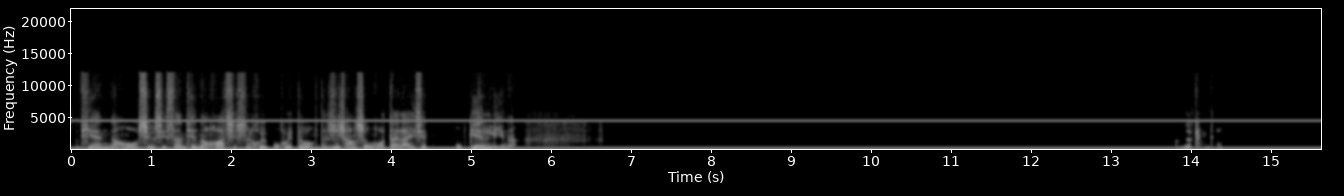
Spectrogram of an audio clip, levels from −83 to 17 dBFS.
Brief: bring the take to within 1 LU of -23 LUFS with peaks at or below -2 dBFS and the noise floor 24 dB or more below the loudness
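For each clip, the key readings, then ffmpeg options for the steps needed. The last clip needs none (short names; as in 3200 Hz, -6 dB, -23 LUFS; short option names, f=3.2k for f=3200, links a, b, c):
hum 60 Hz; harmonics up to 300 Hz; hum level -31 dBFS; steady tone 4500 Hz; tone level -34 dBFS; loudness -29.0 LUFS; peak -8.5 dBFS; loudness target -23.0 LUFS
-> -af "bandreject=f=60:t=h:w=4,bandreject=f=120:t=h:w=4,bandreject=f=180:t=h:w=4,bandreject=f=240:t=h:w=4,bandreject=f=300:t=h:w=4"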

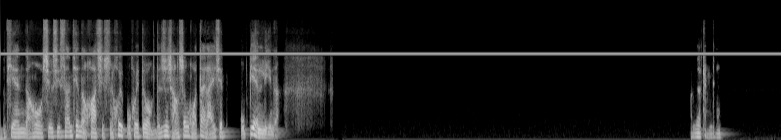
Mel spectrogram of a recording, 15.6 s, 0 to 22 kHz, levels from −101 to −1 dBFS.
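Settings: hum none; steady tone 4500 Hz; tone level -34 dBFS
-> -af "bandreject=f=4.5k:w=30"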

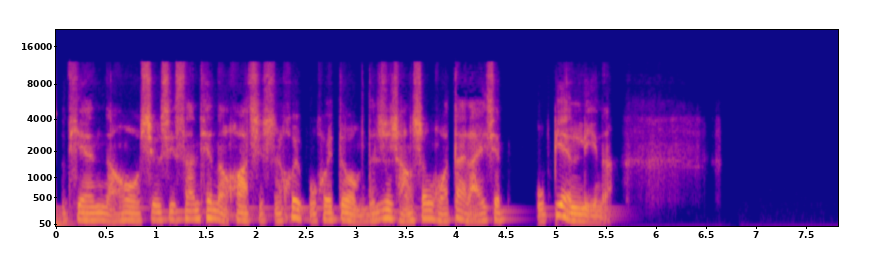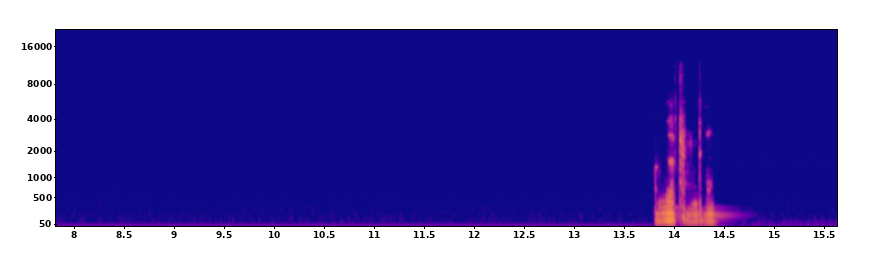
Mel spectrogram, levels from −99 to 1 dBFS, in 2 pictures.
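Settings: steady tone none; loudness -28.0 LUFS; peak -9.0 dBFS; loudness target -23.0 LUFS
-> -af "volume=5dB"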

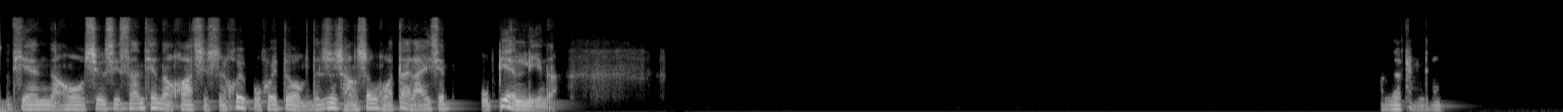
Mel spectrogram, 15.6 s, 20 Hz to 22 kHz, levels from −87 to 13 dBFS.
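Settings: loudness -23.0 LUFS; peak -4.0 dBFS; noise floor -77 dBFS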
